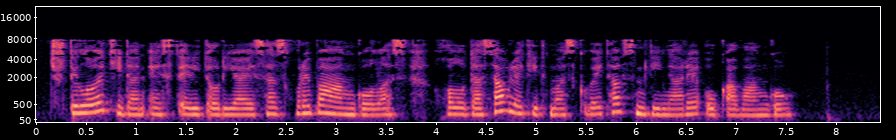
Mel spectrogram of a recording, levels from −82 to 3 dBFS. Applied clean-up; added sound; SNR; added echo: none; none; none; none.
